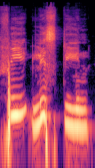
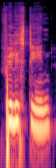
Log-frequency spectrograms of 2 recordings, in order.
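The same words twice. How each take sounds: First: फिलिस्टीन slowly, split as फि, लिस, टीन; slow teaching breakdown of फिलिस्टीन; syllable by syllable. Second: Said in the usual way. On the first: Shown as a demonstration. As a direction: sound out फिलिस्टीन in three separate beats. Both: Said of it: "तो meaning क्या बनी".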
